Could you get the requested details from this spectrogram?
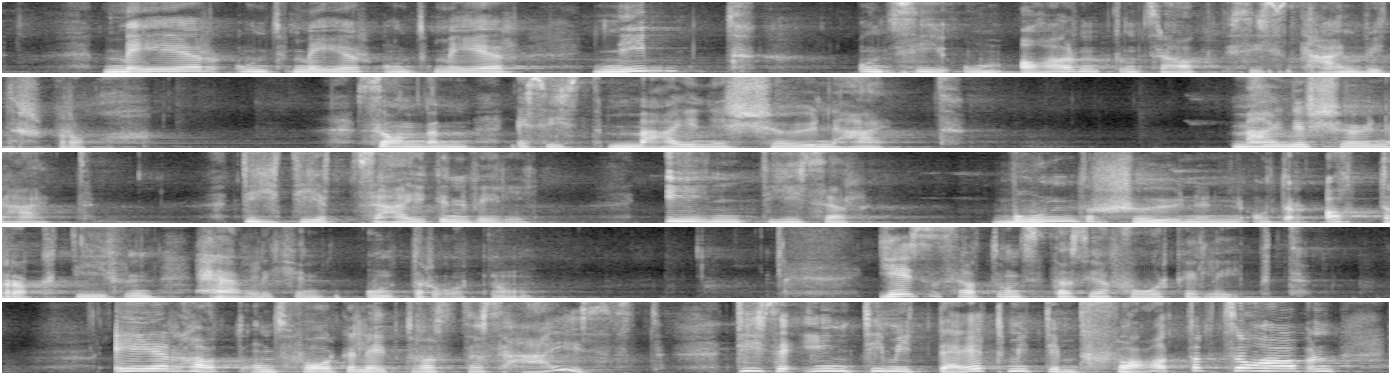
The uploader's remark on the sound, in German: Live aus Winterthur der Dienstagsgottesdienst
